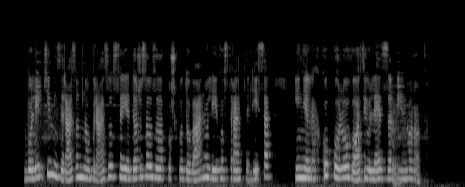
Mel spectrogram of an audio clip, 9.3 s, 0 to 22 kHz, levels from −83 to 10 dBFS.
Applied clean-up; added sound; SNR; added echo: neural mask model DeepFilterNet 3.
